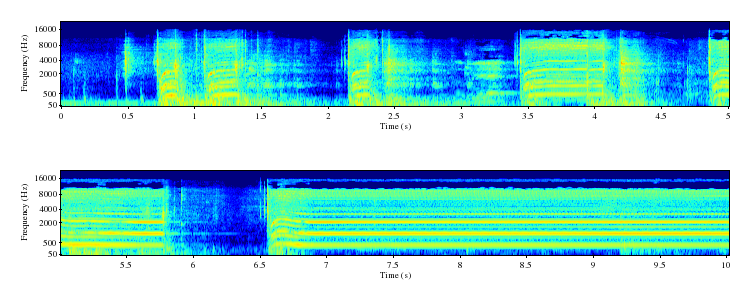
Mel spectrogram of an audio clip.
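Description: Electric motor of a pendant-controlled lift raising a dirt late model race car. It runs in a few short bursts, each winding up in pitch, then one long steady run of about three and a half seconds that drops in pitch as it winds down near the end.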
